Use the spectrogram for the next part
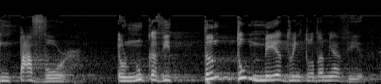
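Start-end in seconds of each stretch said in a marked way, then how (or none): none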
